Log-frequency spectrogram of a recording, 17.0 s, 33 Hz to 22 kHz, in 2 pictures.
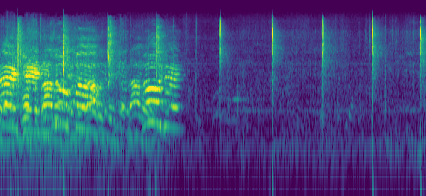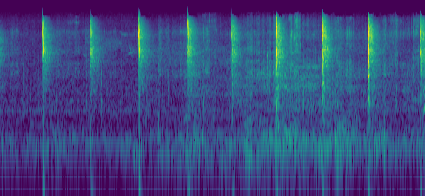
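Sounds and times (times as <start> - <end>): ski pole tips striking asphalt: 2.1 - 3.4, 5.4 - 6.8, 7.4 - 17.0.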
